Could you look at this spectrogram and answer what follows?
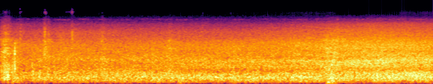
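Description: Bandaje Falls, a waterfall reached on a trek, rushes as a steady broadband roar, distant and continuous throughout, with no voices over it.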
